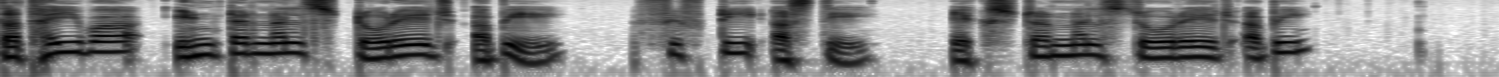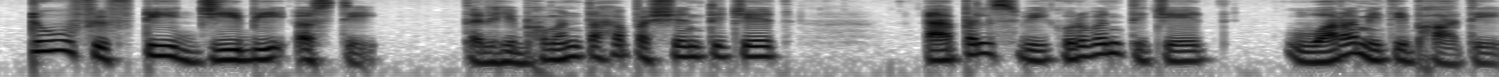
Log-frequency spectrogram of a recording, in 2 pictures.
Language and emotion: Sanskrit, neutral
